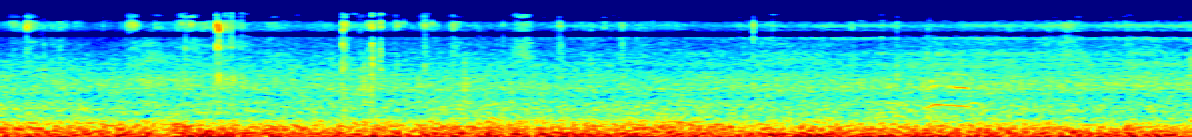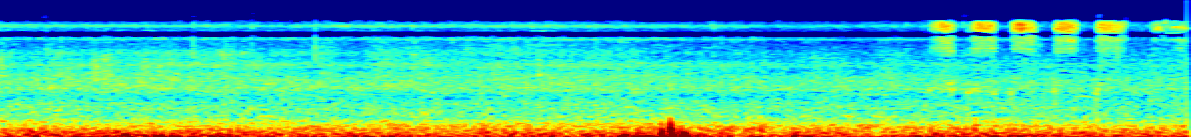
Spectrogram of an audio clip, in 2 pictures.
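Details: Outdoor rumble of passing vehicles with faint distant voices and a brief louder thump near the end.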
